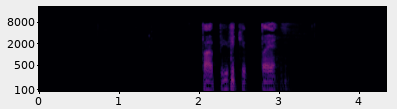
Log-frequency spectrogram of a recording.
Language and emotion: Russian, neutral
